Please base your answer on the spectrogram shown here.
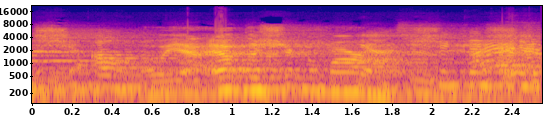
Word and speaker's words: Shikamaru: But I had to go back, and so this one Japanese consultant said, no, you don't say it Shikamaru, you say Shikamaru.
